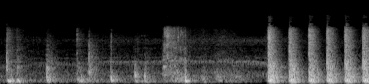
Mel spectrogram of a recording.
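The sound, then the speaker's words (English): Loud knocking on the wooden door of a ranch house during a storm of wind and rain: a scattered series of raps, then a rapid, heavier burst of about seven blows in a steady rhythm, forceful, with no voices. “We've certainly knocked loudly enough for him to hear.”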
